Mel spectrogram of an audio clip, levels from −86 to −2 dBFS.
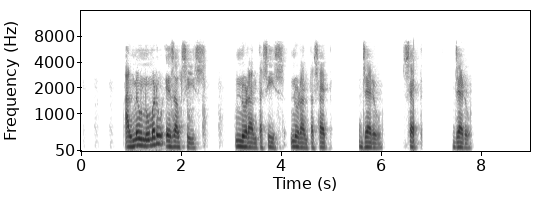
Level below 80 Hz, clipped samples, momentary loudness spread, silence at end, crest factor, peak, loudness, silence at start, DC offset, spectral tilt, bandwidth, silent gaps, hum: -64 dBFS; under 0.1%; 15 LU; 1.2 s; 20 dB; -6 dBFS; -24 LUFS; 0.9 s; under 0.1%; -7 dB/octave; 7.4 kHz; 2.64-2.75 s, 2.94-3.06 s, 5.09-5.56 s, 6.10-6.44 s, 6.93-7.23 s, 7.37-7.43 s; none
